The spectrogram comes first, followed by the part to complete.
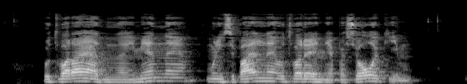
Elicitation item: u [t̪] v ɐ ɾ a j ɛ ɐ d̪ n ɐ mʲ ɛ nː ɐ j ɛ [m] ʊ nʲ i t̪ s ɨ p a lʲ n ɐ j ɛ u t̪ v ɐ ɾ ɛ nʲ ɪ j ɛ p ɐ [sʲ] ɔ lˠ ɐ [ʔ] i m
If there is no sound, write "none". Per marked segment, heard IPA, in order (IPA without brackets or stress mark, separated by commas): t̪, m, sʲ, k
